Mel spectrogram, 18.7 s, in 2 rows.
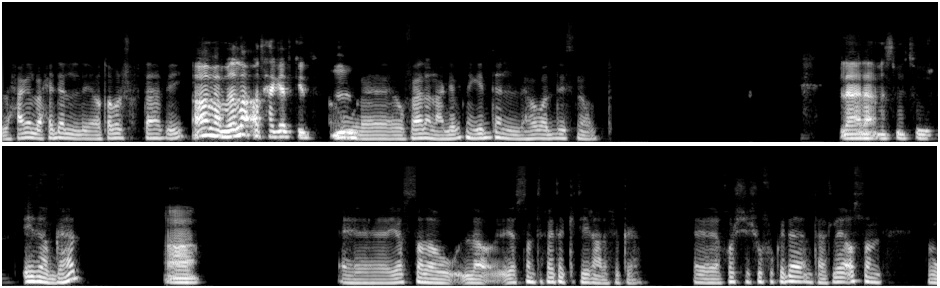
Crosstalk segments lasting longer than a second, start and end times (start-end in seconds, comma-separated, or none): none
